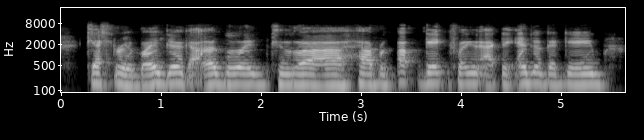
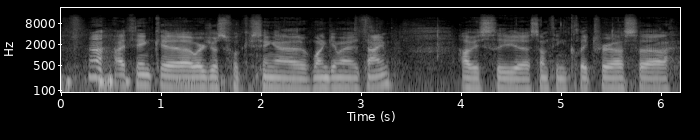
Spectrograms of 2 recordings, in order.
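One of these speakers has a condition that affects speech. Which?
The first: cerebral palsy; from birth, affects brain and body muscles.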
